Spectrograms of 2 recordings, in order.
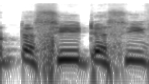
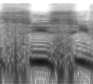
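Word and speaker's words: tsetse: उस मक्खी का नाम है, ये बच्चों TSE, इसको टसी फ्लाई नहीं पढ़ना कभी भी, टी साइलेंट है, इसको पढ़ना है CC फ्लाई।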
